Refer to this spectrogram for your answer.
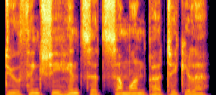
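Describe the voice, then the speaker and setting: A man's voice: low-pitched, quick pace, slightly rough, dry recording, studio quality, voice pushed up. A man voicing an awkward, eager police sergeant in an audiobook mystery, muttering deferentially. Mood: anxious, eager.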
